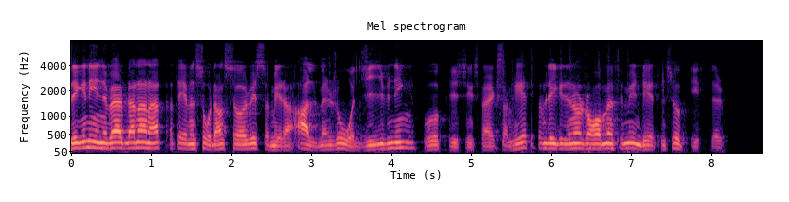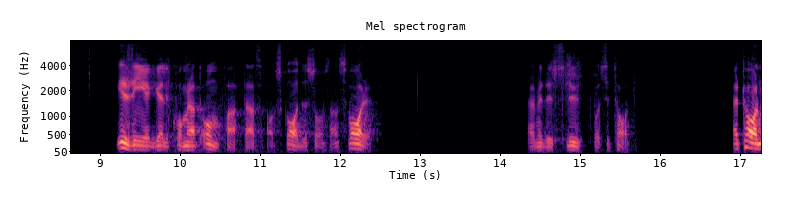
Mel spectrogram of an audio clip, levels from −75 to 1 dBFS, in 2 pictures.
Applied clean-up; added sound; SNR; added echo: neural mask model RNNoise.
